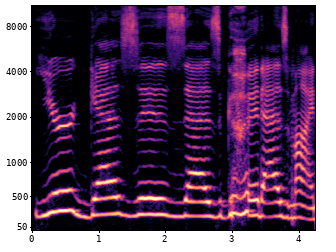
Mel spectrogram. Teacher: And that's what's happening here. We are linking together the S plus a vowel from the next word. · in American English pronunciation, we often link the S with the vowel next to make a Z sound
